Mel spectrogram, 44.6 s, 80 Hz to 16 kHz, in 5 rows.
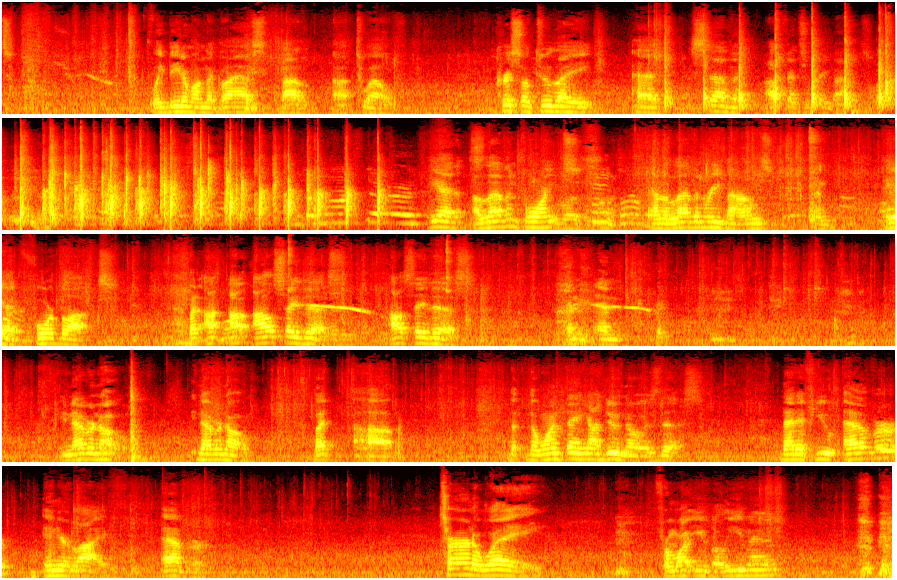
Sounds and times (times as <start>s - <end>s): Speech: 10.9s - 19.0s, 19.7s - 22.6s, 28.7s - 29.3s, 29.9s - 30.8s, 31.8s - 33.8s, 34.6s - 37.8s, 40.1s - 41.2s, 42.2s - 43.6s.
